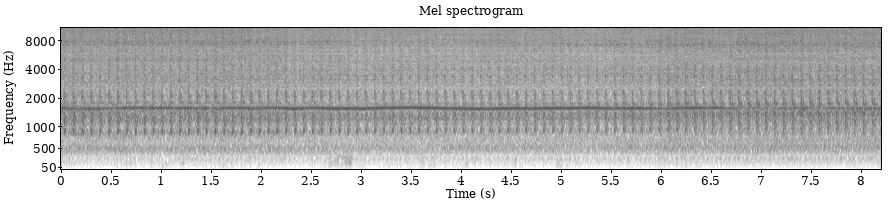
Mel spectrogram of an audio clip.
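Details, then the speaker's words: Engine running with an even ticking knock about two per second over a high whine; knock newly appeared, cause not yet known. "Итак друзья произошло следующее Застучал двигатель"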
